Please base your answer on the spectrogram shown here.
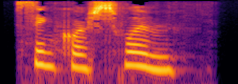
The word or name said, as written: sink or swim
